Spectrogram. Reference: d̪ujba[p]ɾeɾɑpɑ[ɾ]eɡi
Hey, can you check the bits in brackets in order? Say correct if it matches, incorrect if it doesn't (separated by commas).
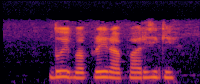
correct, correct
